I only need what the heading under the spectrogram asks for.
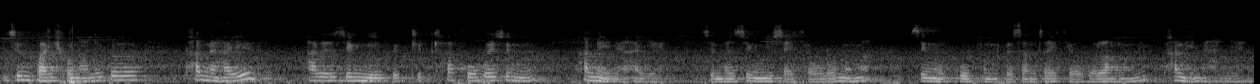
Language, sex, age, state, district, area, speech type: Bodo, female, 60+, Assam, Chirang, rural, spontaneous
